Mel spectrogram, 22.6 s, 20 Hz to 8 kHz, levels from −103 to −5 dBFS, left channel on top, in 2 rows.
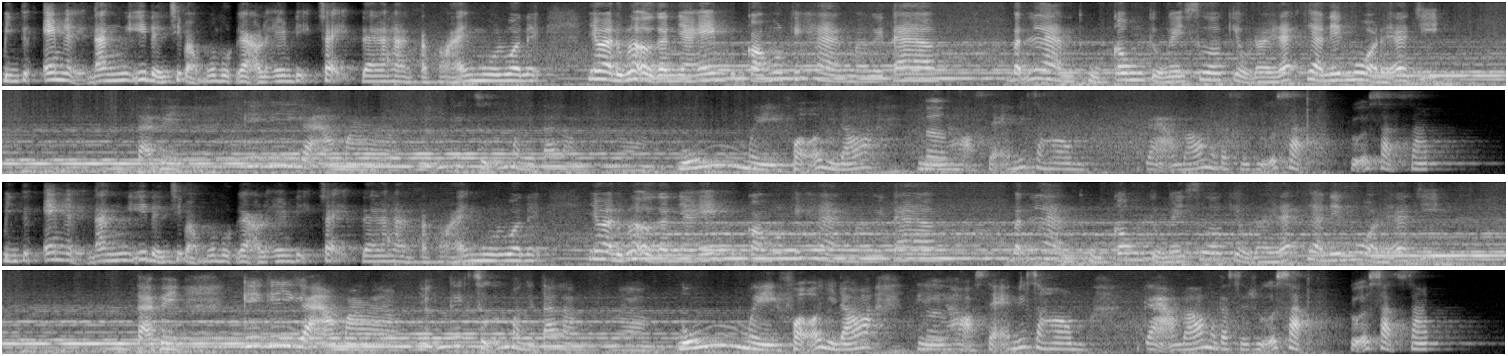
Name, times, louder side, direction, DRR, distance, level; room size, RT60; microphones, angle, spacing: voice 1, 0.0-7.1 7.5-10.9 18.2-18.5, left 5 dB, 50° left, 0.5 m, -25 dB
Wind, 2.7-21.2, left 1 dB, 30° left, 1.0 m, -40 dB
sound 1, 4.1-17.5, right 2 dB, 20° right, 1.6 m, -28 dB
voice 2, 12.0-21.1 21.4-22.0, right 5 dB, 75° right, 0.6 m, -27 dB
13.5 x 6.1 x 9.5 m
head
